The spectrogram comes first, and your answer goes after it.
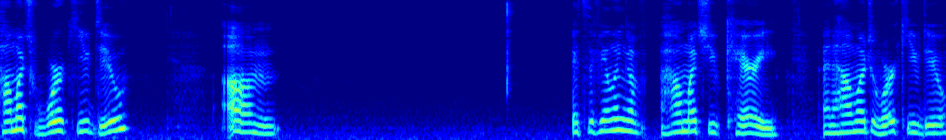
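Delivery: voice catching, choked up with emotion. Speaker addressing a listener directly, saying they are getting choked up. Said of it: "that's like choking me up".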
